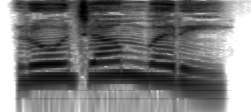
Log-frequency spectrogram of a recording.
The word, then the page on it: ರೋಜಾಂಬರಿ: kannada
